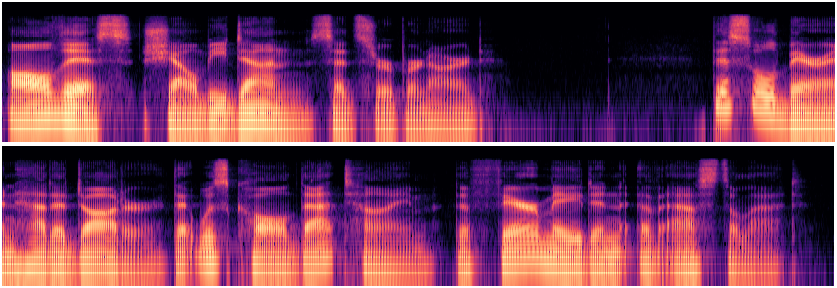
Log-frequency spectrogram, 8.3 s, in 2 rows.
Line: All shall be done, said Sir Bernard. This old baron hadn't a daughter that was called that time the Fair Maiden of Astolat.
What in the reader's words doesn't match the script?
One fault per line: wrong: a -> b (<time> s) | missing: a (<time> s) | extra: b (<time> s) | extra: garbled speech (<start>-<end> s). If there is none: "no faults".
extra: this (0.2 s)
wrong: hadn't -> had (4.2 s)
